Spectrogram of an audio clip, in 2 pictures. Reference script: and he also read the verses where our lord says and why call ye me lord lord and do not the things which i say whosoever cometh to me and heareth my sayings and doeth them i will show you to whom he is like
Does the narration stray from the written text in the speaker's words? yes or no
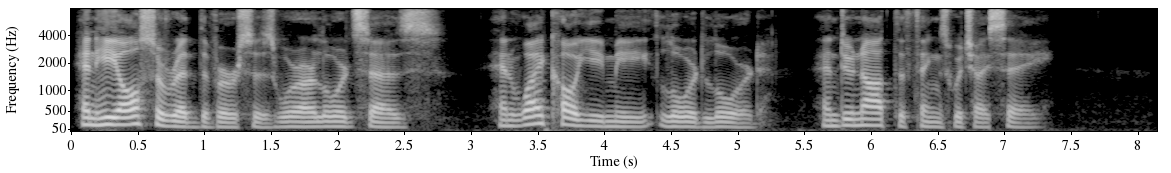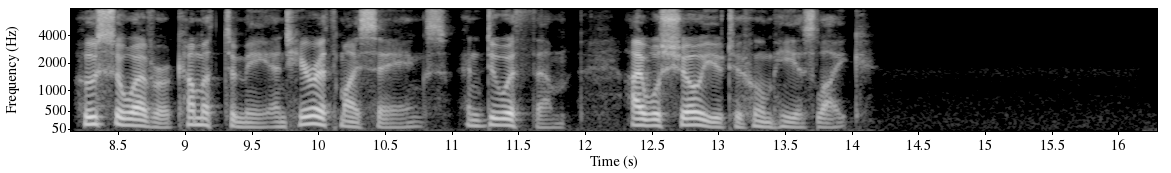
no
